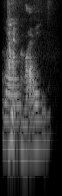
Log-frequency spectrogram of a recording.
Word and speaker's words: Raoul: Raoul. Like growl. Raoul, growl. Right, the final masquerade. So it is spelled R-A-O-U-L, Raoul.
